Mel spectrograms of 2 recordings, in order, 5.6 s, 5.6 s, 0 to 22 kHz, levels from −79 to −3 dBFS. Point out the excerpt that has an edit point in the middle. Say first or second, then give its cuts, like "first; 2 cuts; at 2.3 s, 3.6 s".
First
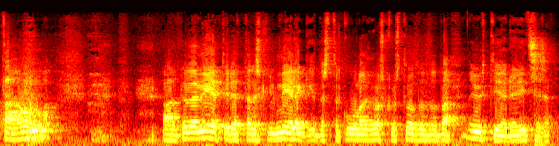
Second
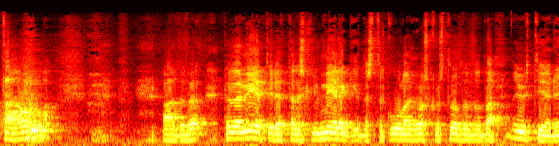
first; 1 cut; at 1.8 s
